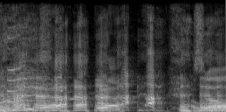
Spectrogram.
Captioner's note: laughing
